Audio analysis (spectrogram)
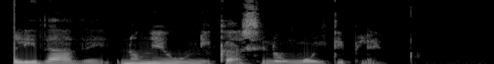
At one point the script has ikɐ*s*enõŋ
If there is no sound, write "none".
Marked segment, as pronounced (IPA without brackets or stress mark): s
